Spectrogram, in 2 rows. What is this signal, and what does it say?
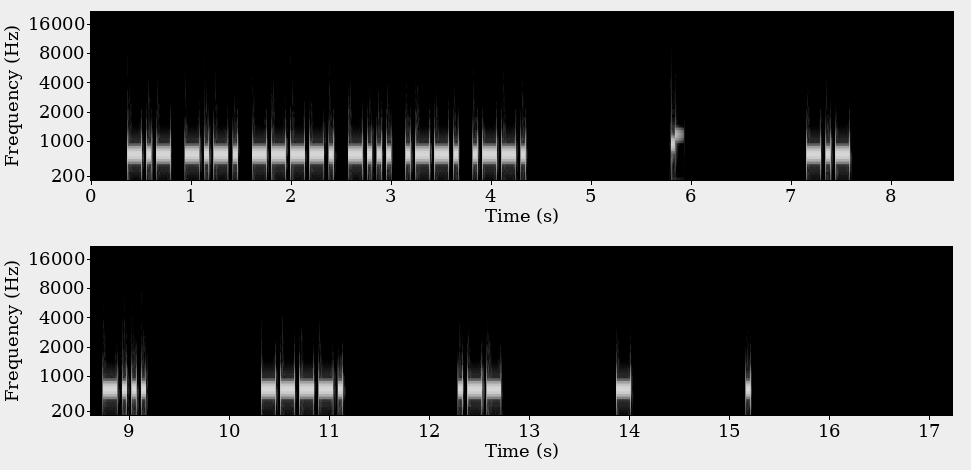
Morse code, heard as a keyed tone, about 25 wpm, spaced as for 11 wpm, 700 Hz. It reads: KC9BPP KB9WTE
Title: USA Call Signs - 6 Characters - 8x Character Spacing - 25wpm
